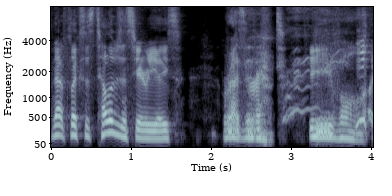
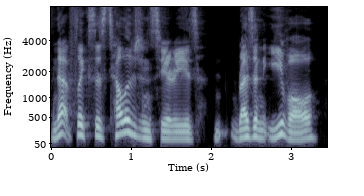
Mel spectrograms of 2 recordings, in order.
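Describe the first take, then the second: First: There is a pause before the title. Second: It runs on without a pause before the title. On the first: The speaker calls it right. "a pause before" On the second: The speaker calls it wrong. "You didn't say it right"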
